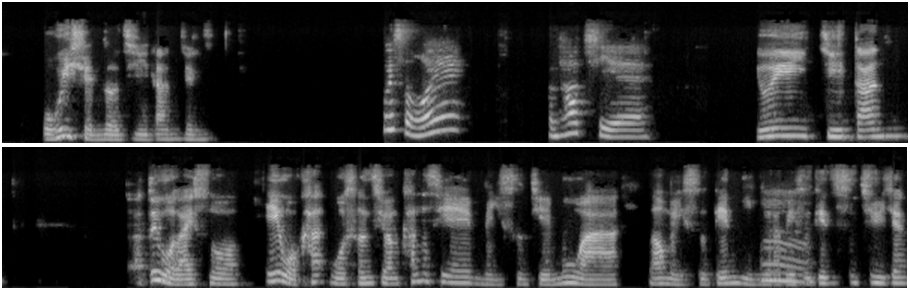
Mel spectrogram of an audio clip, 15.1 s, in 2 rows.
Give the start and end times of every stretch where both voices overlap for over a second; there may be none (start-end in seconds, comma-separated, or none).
none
